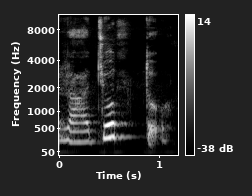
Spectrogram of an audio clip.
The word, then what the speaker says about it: রাজত্ব: শব্দটি শুদ্ধ উচ্চারণ অশ্ব রাজত্ব এখানে রয়েছে ত এর সঙ্গে বয় ফলা যুক্ত তাই এখানে ত এর উচ্চারণ দুইবার হবে তাই শব্দটির উচ্চারণ হবে রাজত্ব একইভাবে বিদ্যান এখানে রয়েছে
